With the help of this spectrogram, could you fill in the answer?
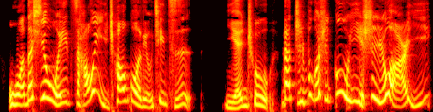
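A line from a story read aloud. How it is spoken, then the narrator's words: Angry retort. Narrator (Chinese): 柳青行面色红白，怒道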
